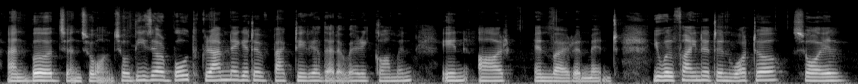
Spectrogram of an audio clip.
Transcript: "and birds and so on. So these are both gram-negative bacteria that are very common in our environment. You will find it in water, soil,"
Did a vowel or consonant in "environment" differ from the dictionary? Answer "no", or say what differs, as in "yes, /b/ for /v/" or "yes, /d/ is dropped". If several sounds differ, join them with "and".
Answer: no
